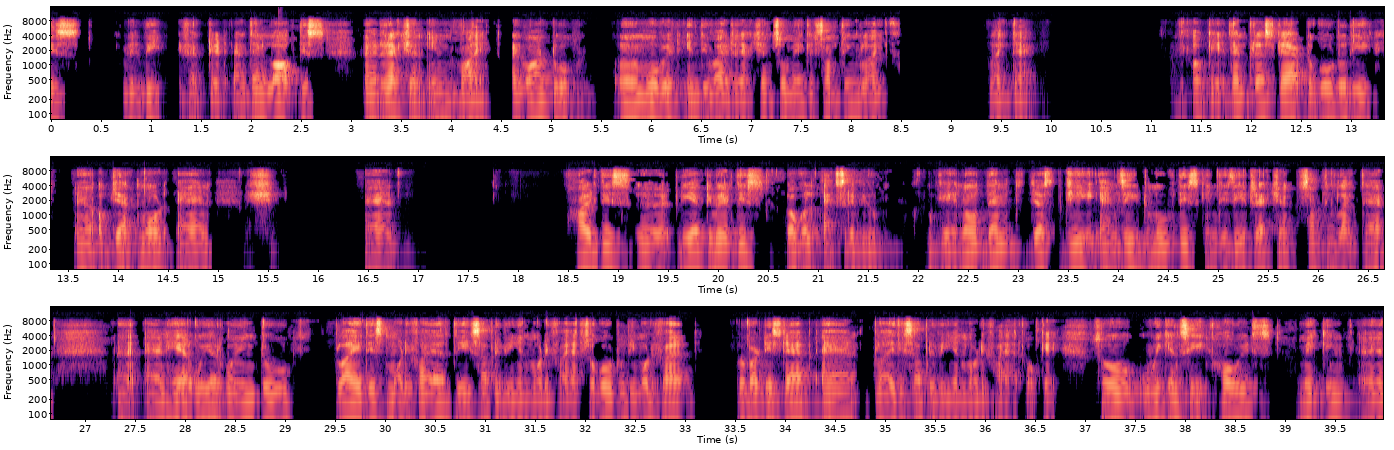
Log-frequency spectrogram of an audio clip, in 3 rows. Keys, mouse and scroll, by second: 10.1 click, 10.6-12.9 middle drag, 12.9 Tab, 13.6-17.3 middle drag, 17.3-20.5 drag, 21.6-23.0 middle drag, 23.0 drag, 24.0 g, 26.2-26.6 scroll down 2, 26.6-27.7 middle drag, 27.7 scroll up 2, 28.0-28.6 scroll down 2, 28.6 click, 29.3 drag, 32.0 click, 35.8-36.3 drag, 36.3 scroll up 1, 36.6-37.1 scroll down 1, 37.1-39.9 middle drag.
